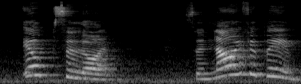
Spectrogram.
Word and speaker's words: Ypsilon: Now, Y in German is pronounced as Ypsilon. Ypsilon.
